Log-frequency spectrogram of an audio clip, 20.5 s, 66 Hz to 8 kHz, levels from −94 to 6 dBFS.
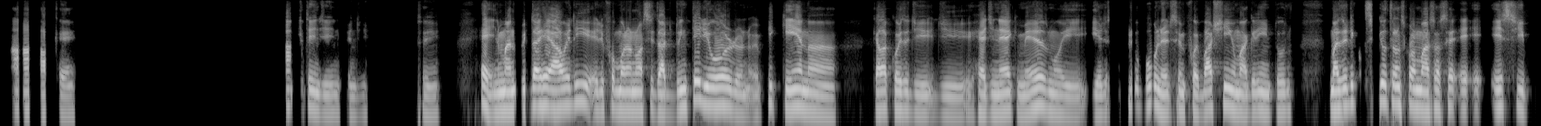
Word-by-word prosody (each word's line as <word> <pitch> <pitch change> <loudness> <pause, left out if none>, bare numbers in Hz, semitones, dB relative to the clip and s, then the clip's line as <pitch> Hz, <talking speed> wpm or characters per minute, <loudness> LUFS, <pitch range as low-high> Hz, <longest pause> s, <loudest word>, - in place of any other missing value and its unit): Ah, 120 0 -1
ok. 105 -2 -6 2.8
Ah, 135 - +1
entendi, 115 -5 -3
entendi. 105 -1 -12 0.7
Sim. 105 0 -8 0.5
É, - - +5
em 115 +1 0
mas 120 0 +5
na 125 - +2
vida 140 +2 +3
real, 135 -1 +6
ele 165 +3 -1
ele 125 -5 -1
foi 135 - -4
morar 125 0 +3
numa 120 0 +2
cidade 115 -4 0
do 120 +4 -5
interior 145 -1 +4
no 115 -2 -2
no - - -7
pequena, 130 - +1 0.5
aquela 120 +1 +3
coisa 120 -1 -1
de 110 -2 -5
de 105 0 -7
redneck 110 +2 +1
mesmo 115 +1 +1
e 100 -1 -5
e 110 - -3
ele 105 +1 -4
sofreu 135 +3 -12
bullying, 135 -7 +2
ele 110 - 0
sempre 115 +2 -5
foi - - +1
baixinho, 125 +4 +2
magrinho 115 +1 0
e - - -14
tudo, 115 0 -5 0.5
mas 125 +1 +4
ele 145 +3 +1
conseguiu 165 +1 -2
transformar 145 -5 +3
essa 130 +2 -1
se 140 - -2
e 125 +1 -3
e - - -23
esse 130 -2 -3
120 Hz, 145 wpm, -22 LUFS, 110-135 Hz, 2.8 s, real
